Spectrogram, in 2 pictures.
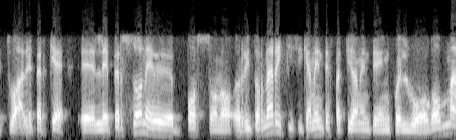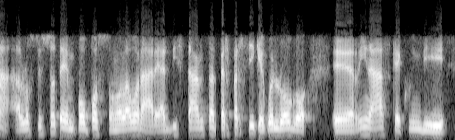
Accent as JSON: {"language": "Italian", "region": "Calabria", "country": "Italy", "said": "Io e Valentina siamo calabresi di Castroville, eravamo qui a Milano."}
